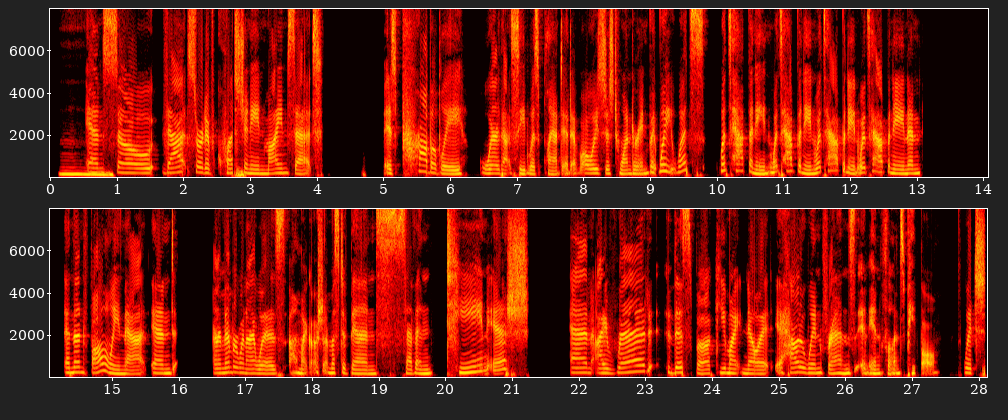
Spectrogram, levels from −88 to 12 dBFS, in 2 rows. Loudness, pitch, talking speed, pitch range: -19 LUFS, 205 Hz, 140 wpm, 185-225 Hz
